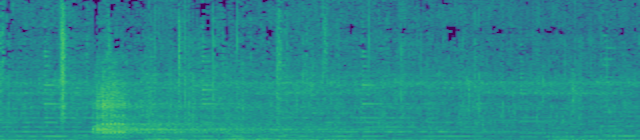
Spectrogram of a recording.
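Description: A single short, harsh call from a bird flying over a river rings out near the start, then fades into a steady wash of flowing river water that continues to the end with no talking.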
